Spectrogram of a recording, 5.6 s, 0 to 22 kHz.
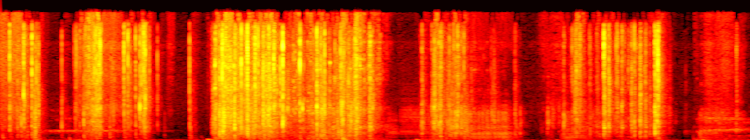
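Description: Plastic bags from a Speed Champions F1 Mercedes AMG Petronas set crinkling and rustling in bursts with brief pauses between handlings, close and fairly loud, no talking.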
